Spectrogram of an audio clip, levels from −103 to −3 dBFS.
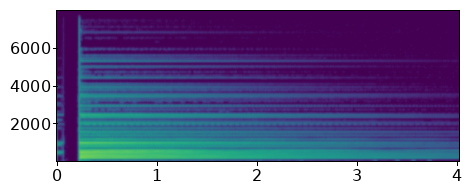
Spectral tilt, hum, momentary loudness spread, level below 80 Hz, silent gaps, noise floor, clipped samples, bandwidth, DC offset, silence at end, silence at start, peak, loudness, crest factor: -8 dB/octave; none; 23 LU; -70 dBFS; 0.11-0.21 s; -55 dBFS; under 0.1%; 7.8 kHz; under 0.1%; 0.65 s; 0 s; -10 dBFS; -27 LUFS; 20 dB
